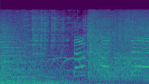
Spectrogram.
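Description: Crockery and dishes crashing and clattering as a body slides along a laden banquet table, with short vocal cries about a second in.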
